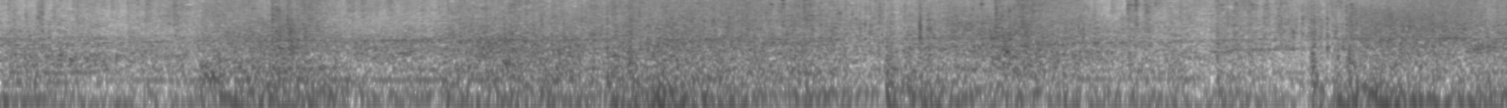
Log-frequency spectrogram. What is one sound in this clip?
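Energy blasts boom in a video game.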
